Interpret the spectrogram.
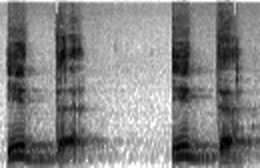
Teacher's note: Bu yerda alif harfi kasra bilan kelganligi uchun i deb o'qiyapmiz, ammo dal harfi sukun bilan kelganligi uchun hech qanday unli bermasdan id holatida o'qiyapmiz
